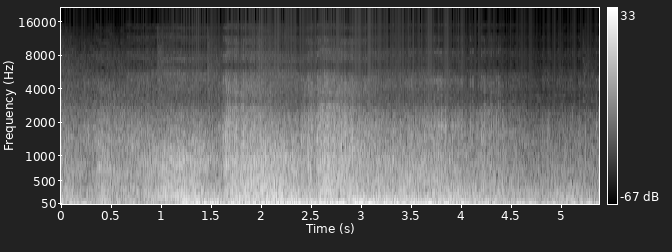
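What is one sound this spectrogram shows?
Magic blasts roar and crackle.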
